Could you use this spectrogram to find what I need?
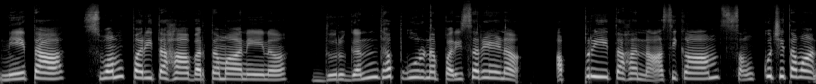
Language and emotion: Sanskrit, disgusted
